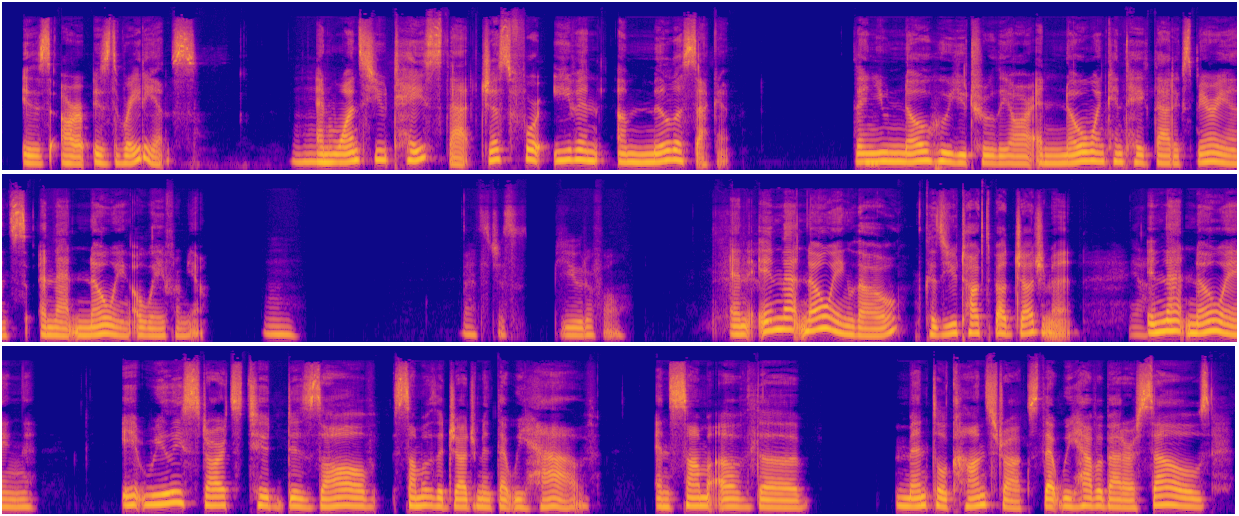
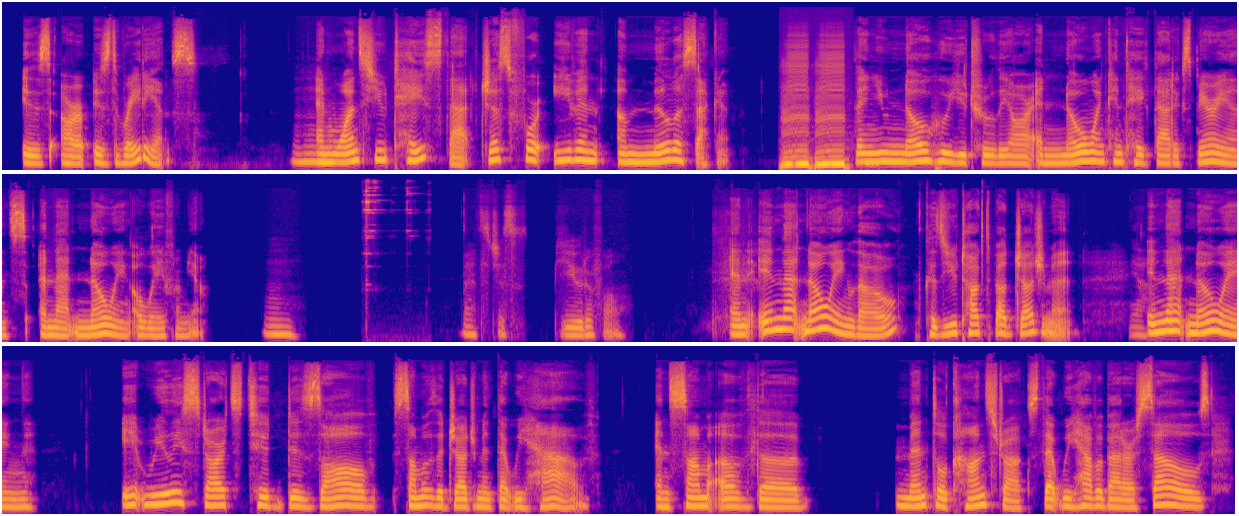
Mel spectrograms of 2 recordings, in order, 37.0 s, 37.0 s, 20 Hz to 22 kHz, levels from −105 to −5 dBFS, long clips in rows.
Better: first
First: none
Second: phone ringing; loud; at 8 s; peak 3 dB above the speech // jangling keys; noticeable; at 16 s; peak 9 dB below the speech

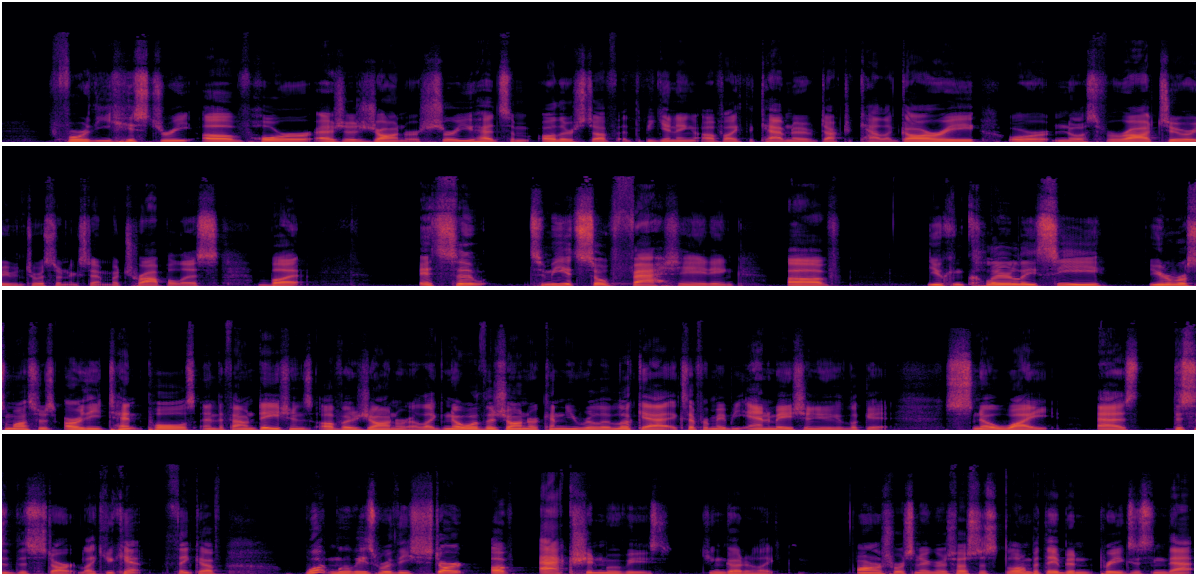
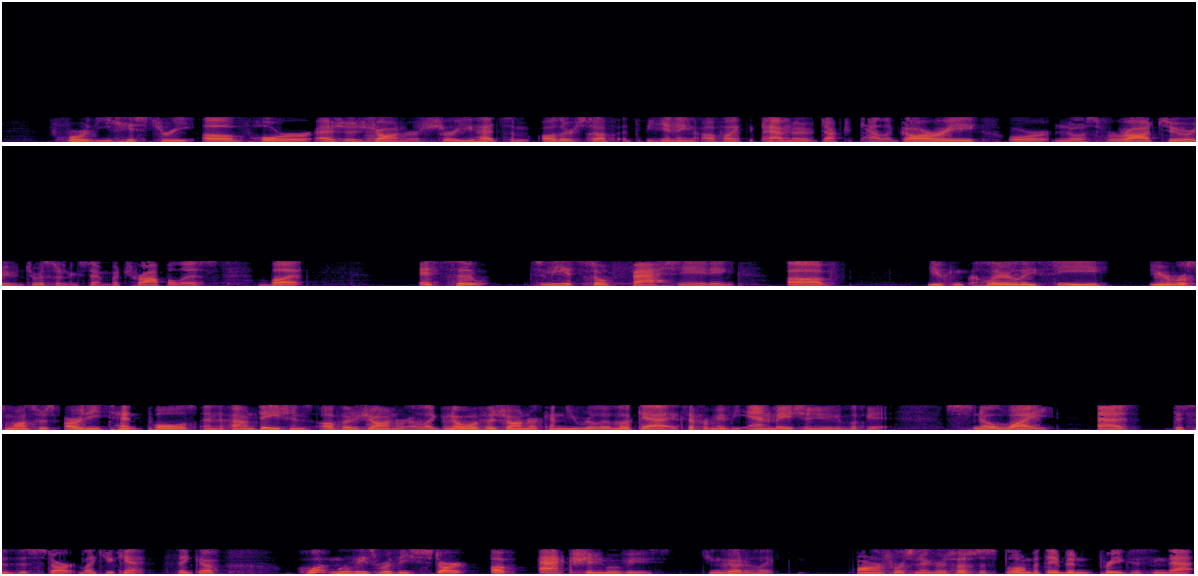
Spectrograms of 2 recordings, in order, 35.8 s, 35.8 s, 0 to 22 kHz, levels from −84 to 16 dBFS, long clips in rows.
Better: first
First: none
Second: garbled, watery; badly; nothing above 4 kHz

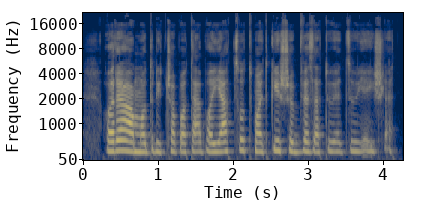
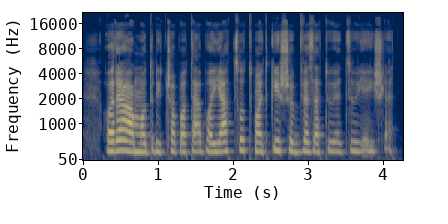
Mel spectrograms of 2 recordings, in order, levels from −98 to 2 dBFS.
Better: neither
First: none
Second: none

